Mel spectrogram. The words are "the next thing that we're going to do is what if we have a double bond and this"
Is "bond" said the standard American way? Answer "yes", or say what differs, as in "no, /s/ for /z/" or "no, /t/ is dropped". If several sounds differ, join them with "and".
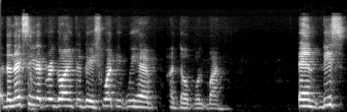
no, /d/ is dropped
